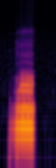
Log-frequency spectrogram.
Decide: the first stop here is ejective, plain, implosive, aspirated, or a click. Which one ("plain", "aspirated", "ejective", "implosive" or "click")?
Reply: plain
